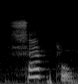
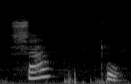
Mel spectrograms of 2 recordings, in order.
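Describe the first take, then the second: First: Said in the usual way. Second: "chapeau" in two separate syllables, pause before "peau"; split into syllables. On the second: Shown as a demonstration. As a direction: break "chapeau" after "cha" for a pupil to hear. (« chapeau » détaché en deux syllabes, cha, puis peau) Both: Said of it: "dans la deuxième syllabe".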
